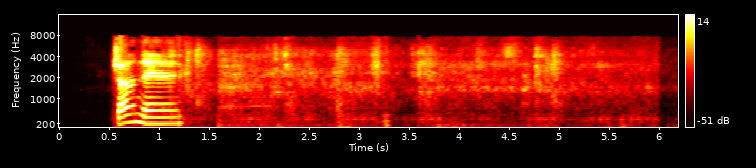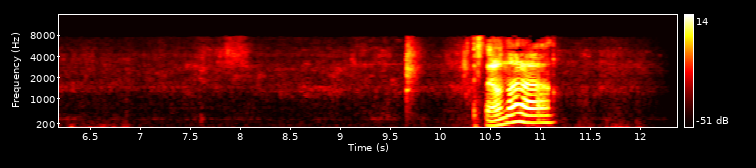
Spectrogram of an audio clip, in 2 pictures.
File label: Japanese Return Telephone Call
